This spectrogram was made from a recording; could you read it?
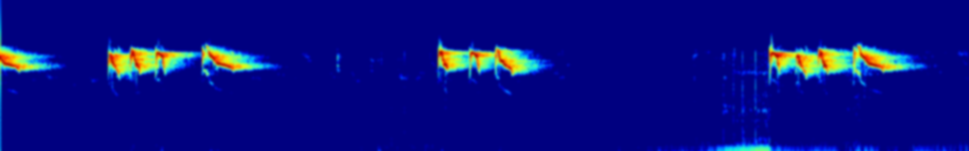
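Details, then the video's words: Male Oriental white-eye in ngalas song, meant to get other white-eyes singing: rapid clusters of three to four high, slurred whistles repeated in phrases, with a brief low hum near the end. "Suara Burung Pleci Jantan Ngalas Memancing Pleci Lain Ikut Ngalas"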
